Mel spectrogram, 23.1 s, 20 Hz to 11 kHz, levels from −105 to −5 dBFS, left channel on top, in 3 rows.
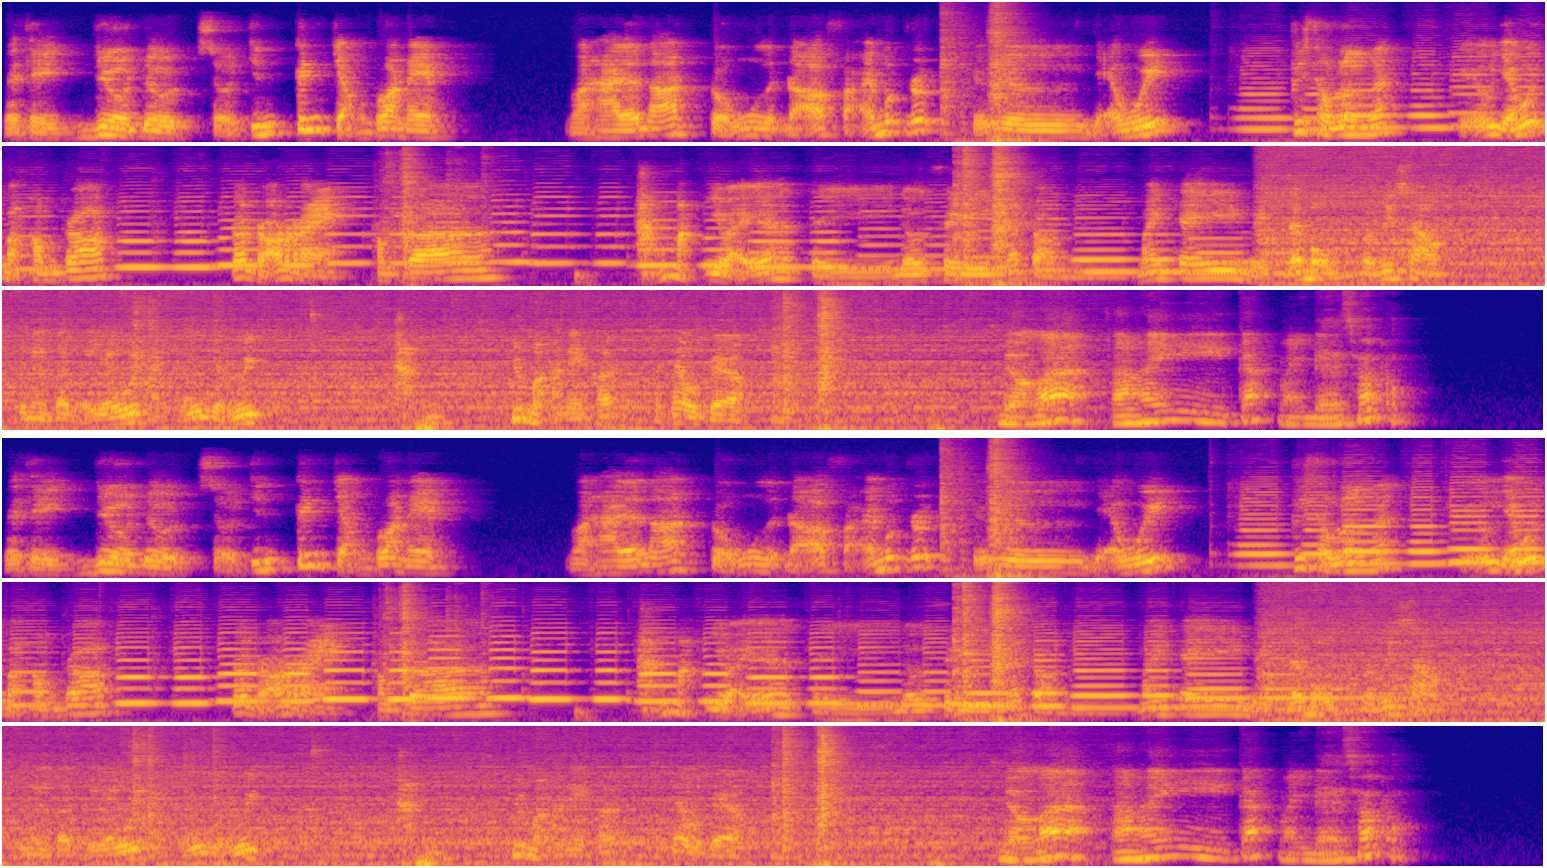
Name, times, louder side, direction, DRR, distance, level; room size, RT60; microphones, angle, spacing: voice 1, 0.0-2.2 2.8-5.8 6.4-6.9 7.3-8.2 8.9-10.2 10.9-14.9 15.5-16.7 17.4-17.6 18.0-18.5 18.8-19.1, left 4 dB, 85° left, 4 dB, 0.6 m, -22 dB
sound 1, 4.7-5.3 6.2-6.5 8.0-8.2 8.5-8.6 9.5-10.4 11.4-11.5 11.8-13.0 15.9-17.0 17.9-18.0 18.3-18.8 19.2-19.8, right 1 dB, 15° right, 0.8 m, -29 dB
Wind instrument woodwind instrument, 6.1-14.9, right 4 dB, 90° right, 0.6 m, -24 dB
Toilet flush, 14.0-21.1, left 1 dB, 50° left, 1.0 m, -30 dB
voice 2, 20.4-22.4, equal, 15° left, 2 dB, 0.6 m, -22 dB
2.8 x 2.2 x 3.4 m, 0.24 s
head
